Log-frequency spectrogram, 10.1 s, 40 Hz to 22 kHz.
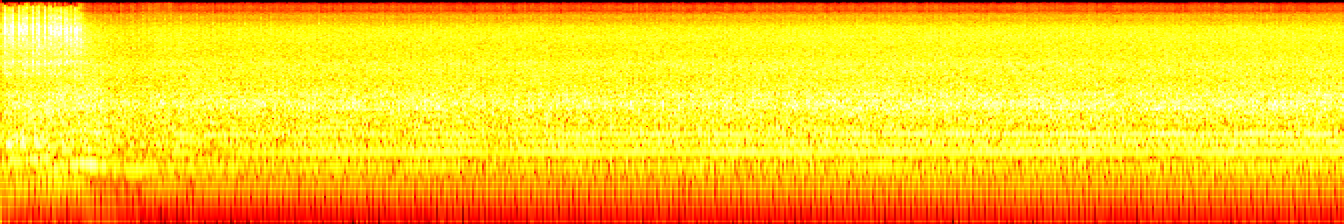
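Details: Troy-Bilt TB360 mower with Briggs & Stratton Quantum engine, unused three years, after cleaning the main carburetor jet, air cleaner off; catches within a second and settles into a steady, even buzzing run with no misses or surging; normal running.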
